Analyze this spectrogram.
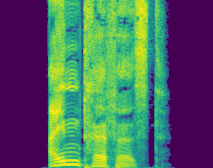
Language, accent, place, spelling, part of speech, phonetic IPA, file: German, Germany, Berlin, eintreffest, verb, [ˈaɪ̯nˌtʁɛfəst], De-eintreffest.ogg
- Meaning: second-person singular dependent subjunctive I of eintreffen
